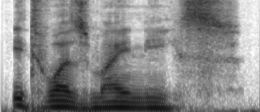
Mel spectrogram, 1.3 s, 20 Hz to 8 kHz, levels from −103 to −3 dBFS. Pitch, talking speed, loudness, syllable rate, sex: 100 Hz, 185 wpm, -15 LUFS, 4.4 syllables/s, male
